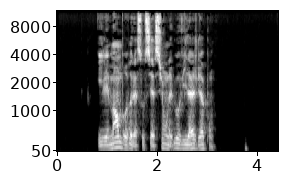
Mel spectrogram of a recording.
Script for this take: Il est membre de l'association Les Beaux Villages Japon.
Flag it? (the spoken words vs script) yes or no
no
